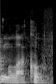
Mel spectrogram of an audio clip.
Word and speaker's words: молоко: То есть мы очень четко произносим звук О во всех словах. Никогда его не редуцируем, не говорим такое полу-А немножечко. Миш, скажи молоко.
